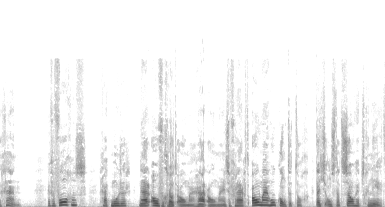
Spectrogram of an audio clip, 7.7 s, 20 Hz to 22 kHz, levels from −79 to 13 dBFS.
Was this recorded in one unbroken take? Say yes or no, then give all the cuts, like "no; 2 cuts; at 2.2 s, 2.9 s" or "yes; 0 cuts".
no; 2 cuts; at 2.7 s, 6.3 s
